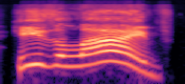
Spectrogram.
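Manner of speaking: high, loud, drawn-out cry; hammed-up jubilant shout; mock triumphant shout. Mock cheer at a funeral joke.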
